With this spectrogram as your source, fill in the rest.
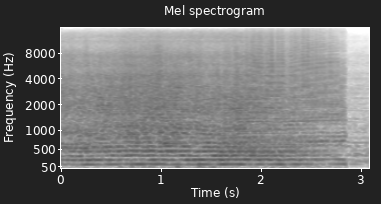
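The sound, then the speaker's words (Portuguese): A drone's propellers buzz loudly and steadily, a dense whirring hum with a constant pitch that cuts off abruptly near the end. No one speaks. It is an incinerator drone, Chinese-made with Brazilian programming, carrying a fuel compartment, used by a utility concessionaire to burn off debris near power towers. “agora, a concessionária vai contar com um apoio especial um drone”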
